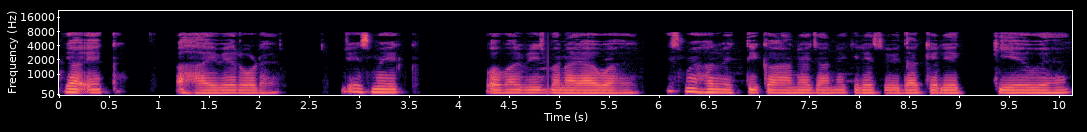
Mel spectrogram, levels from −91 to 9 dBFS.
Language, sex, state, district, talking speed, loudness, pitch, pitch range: Hindi, male, Bihar, Lakhisarai, 135 wpm, -21 LUFS, 120 Hz, 115-130 Hz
